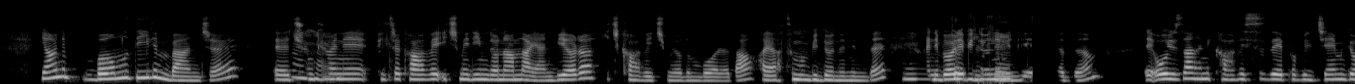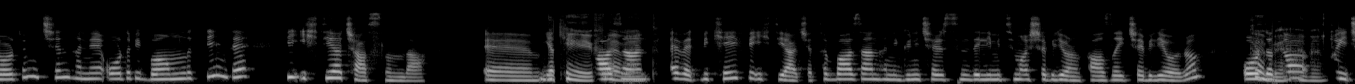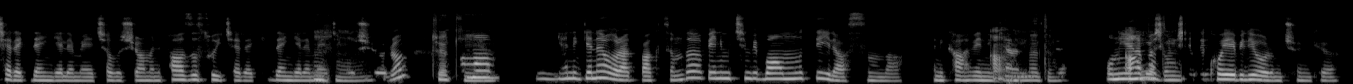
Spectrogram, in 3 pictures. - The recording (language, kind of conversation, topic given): Turkish, podcast, Kahve veya çay ritüelin nasıl, bize anlatır mısın?
- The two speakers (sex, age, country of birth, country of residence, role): female, 25-29, Turkey, Ireland, host; female, 30-34, Turkey, Spain, guest
- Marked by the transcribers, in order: tapping; other background noise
